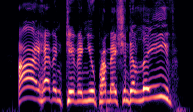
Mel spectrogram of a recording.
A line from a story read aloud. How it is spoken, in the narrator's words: he bellowed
